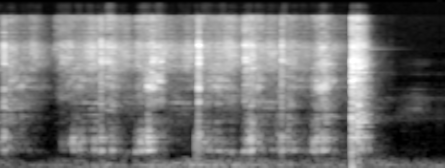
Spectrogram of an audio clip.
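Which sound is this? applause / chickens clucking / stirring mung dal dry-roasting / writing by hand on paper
stirring mung dal dry-roasting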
